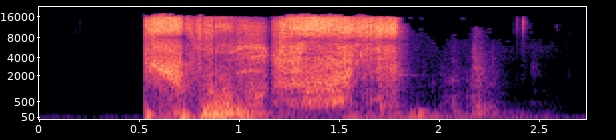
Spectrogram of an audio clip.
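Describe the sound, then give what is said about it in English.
A loud, breathy whoosh lasting about a second, made by a voice imitating a rushing sound effect for jumping out, then trailing off into softer hissing fragments. “So I'm gonna jump us out. Are you ready for this? Yeah, go for it. Do it. Whoosh. Wait, let's get a better sound effect than that.”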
